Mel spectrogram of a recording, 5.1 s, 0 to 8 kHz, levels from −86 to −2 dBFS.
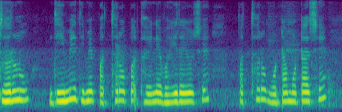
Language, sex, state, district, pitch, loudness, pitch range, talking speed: Gujarati, female, Gujarat, Valsad, 200 Hz, -15 LUFS, 190-215 Hz, 130 wpm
